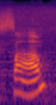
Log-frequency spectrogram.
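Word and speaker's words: psalm: it's mute so the p in some you ignore it when you're pronouncing it so the word sound p s a l m the p is mute you have another one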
